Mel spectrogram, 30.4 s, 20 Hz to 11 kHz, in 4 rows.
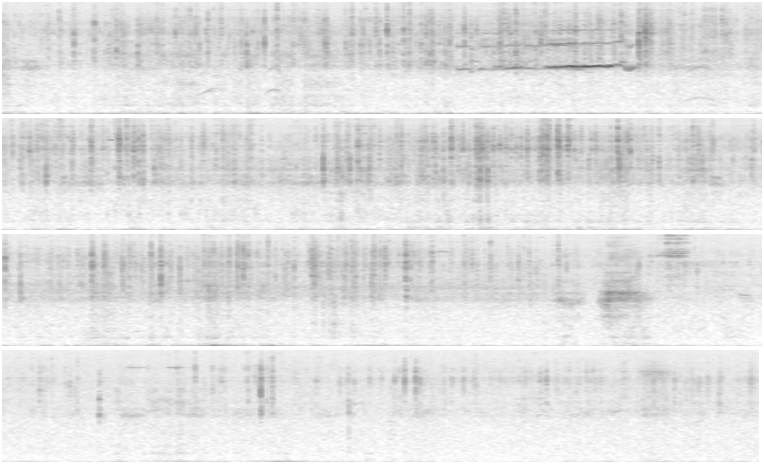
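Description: Wind buffeting the microphone, a fluctuating low rumble. About five seconds in comes a brief high tone that rises slightly, and about 21 seconds in a short burst of noise.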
